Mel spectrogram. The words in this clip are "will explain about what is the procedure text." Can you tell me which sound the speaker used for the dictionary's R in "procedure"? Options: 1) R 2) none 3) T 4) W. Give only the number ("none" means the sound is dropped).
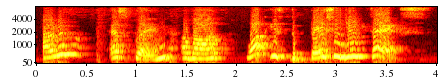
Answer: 2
